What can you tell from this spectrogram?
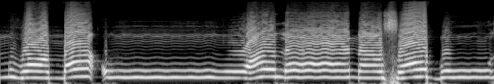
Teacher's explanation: idgham bigunna itu mendengungnya masuk ke dalam hidung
